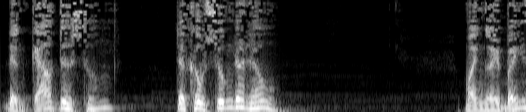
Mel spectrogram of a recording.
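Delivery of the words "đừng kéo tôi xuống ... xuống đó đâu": rising higher and higher into a scream; panicked cry building in pitch; half-conscious son screaming at the ghost; frantic yell. Acted. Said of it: "Cường gào lớn".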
